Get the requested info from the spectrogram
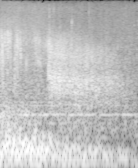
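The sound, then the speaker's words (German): A ship's cannon fires with a heavy, deep boom, followed by a low rolling rumble that slowly fades over about two seconds. No voices are heard. “Geschützmeister, Ziel aufnehmen und klar zum Gefecht!”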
